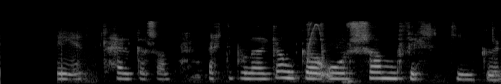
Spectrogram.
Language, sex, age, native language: Icelandic, female, 12, Icelandic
